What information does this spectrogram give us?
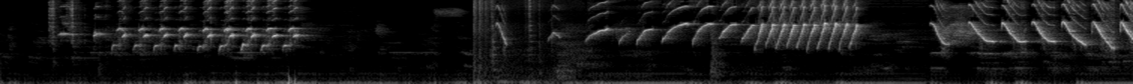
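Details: Caged canary singing a long-duration cengkok song meant to provoke other canaries: bursts of rapid high trills and rising sweeping whistles, broken by short pauses and a brief low knock.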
